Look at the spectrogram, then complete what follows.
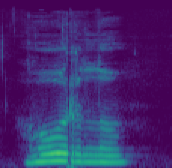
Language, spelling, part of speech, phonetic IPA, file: Ukrainian, горло, noun, [ˈɦɔrɫɔ], Uk-горло.ogg
- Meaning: 1. throat 2. gullet 3. neck (of a vessel)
